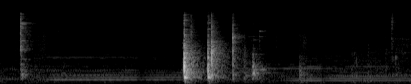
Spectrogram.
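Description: A small ceramic bowl clinks against the steel bowl of a Kenwood stand mixer as salt is tipped in. There is one clink just after the start and a quick run of three near the middle, the first of those the loudest, over soft background music with held notes.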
